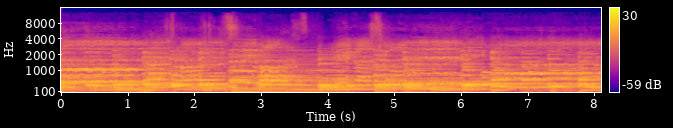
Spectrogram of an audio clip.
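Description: A congregation and choir singing a hymn together with instrumental accompaniment, in held notes that change about every second.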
